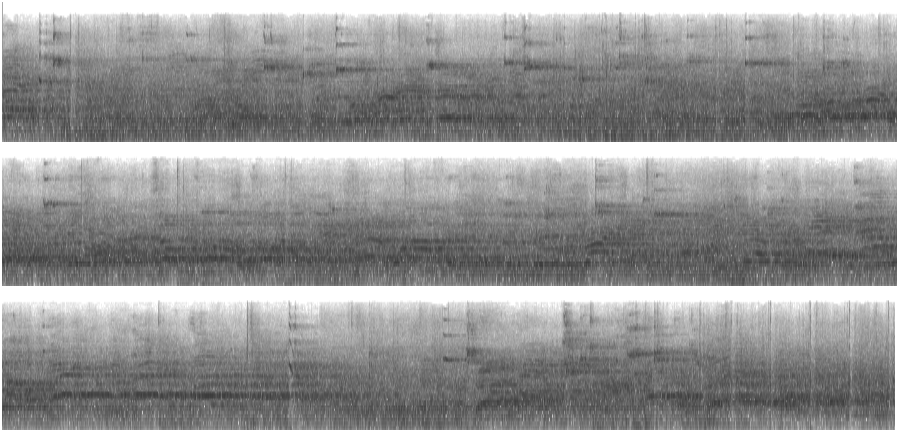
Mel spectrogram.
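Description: A large crowd cheers and chatters in an echoing gym.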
